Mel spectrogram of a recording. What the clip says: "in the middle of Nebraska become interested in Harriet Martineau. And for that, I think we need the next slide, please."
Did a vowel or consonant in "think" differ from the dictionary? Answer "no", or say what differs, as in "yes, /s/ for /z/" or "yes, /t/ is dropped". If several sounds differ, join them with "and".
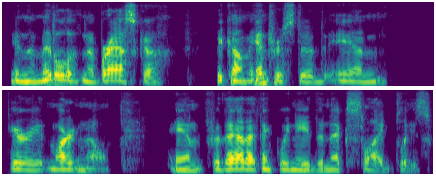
no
